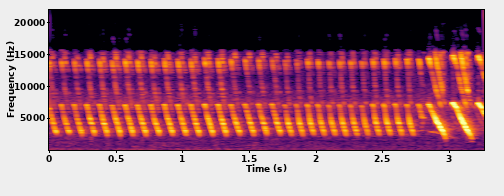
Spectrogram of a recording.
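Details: Canary song to make quiet and juvenile canaries respond: a dense, fast trill of repeated short notes for nearly three seconds, ending in a few louder sweeping whistles.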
